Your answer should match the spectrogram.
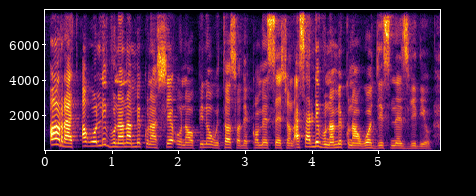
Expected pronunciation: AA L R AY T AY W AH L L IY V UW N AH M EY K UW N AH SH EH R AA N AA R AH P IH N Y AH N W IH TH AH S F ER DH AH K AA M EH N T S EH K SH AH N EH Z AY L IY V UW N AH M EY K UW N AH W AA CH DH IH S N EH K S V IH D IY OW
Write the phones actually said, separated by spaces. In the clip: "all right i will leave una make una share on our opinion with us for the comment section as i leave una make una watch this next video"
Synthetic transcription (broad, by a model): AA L R AY T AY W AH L L IY V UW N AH M EY K UW N AH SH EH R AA N AA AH P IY N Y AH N W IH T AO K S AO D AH K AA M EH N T S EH SH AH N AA S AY L IY V UW N AH M EY K UW N AH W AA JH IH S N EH S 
